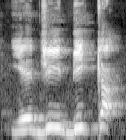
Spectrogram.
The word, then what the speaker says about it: يجدك: അലം യജിദ്ക. യജിദ്ക അവിടെ പ്രത്യേകം ശ്രദ്ധിക്കണം, തെറ്റാനുള്ള സാധ്യതയുണ്ട്. കാരണം ഇവിടെ ജീം എന്ന അക്ഷരത്തിന് കസറാണ്, ദാൽ എന്ന അക്ഷരത്തിന് സുക്കൂൻ ആണ്.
